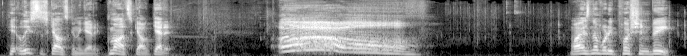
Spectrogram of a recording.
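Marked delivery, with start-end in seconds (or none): 2.8-4.2 high, falling wail of dismay; long wailing cry. Real, not acted. Gamer watching the play go wrong, high wailing cry.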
